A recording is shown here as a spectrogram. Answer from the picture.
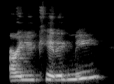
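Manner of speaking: ordinary talk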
